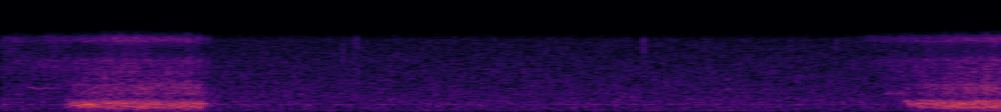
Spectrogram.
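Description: Two loud, rough snoring breaths about six seconds apart, with quiet room noise between them.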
